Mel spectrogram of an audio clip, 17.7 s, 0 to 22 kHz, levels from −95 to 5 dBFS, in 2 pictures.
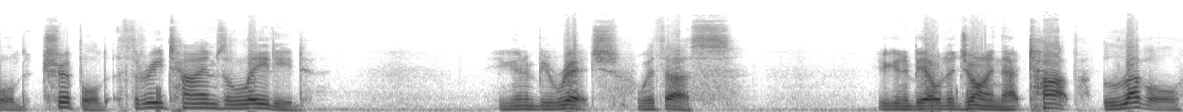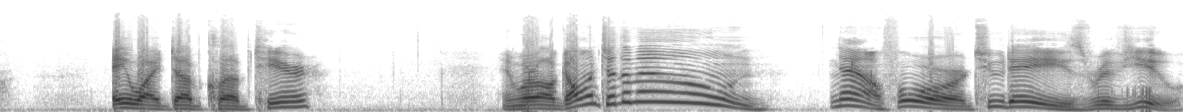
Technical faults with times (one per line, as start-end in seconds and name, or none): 0.00-17.75 hard clipping
0.00-17.75 MP2 compression
1.16-1.32 DAB burbling
6.98-7.26 DAB burbling
8.87-9.56 DAB burbling
11.87-12.84 DAB burbling
15.26-15.41 DAB burbling
17.08-17.50 DAB burbling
